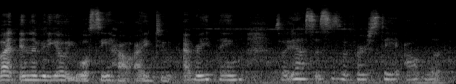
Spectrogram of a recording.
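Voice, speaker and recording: There is noticeable background noise and audible room echo. A woman talks through it at a fairly quick pace. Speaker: beauty youtuber. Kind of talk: makeup tutorial. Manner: quiet.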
